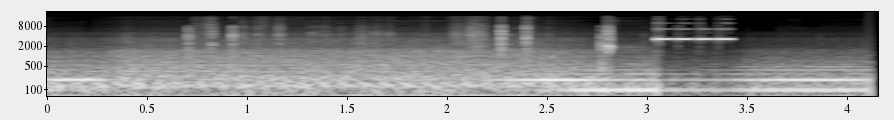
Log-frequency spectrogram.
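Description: Truck cab at highway speed: steady engine and road drone, with a few sharp clicks. Just after three seconds in come four quick, high electronic beeps.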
